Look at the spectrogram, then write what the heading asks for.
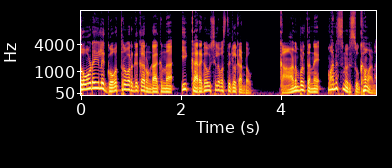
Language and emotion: Malayalam, happy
